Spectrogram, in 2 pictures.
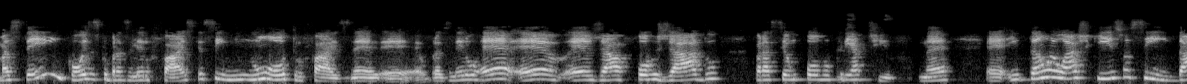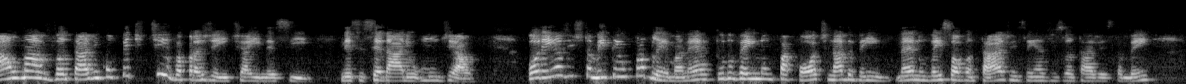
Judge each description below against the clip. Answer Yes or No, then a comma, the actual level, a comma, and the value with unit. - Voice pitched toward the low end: No, high, 220 Hz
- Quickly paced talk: No, average, 175 wpm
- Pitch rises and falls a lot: Yes, wide, 5.9 semitones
